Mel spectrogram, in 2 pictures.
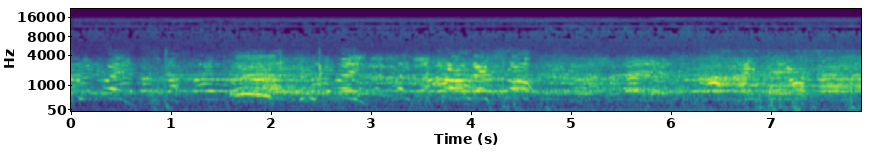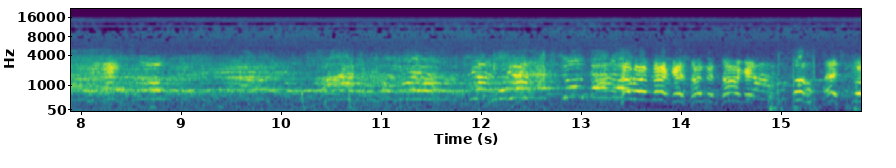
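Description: A crowd at a WBC super middleweight title boxing bout, Markus Beyer versus Glen Catley, keeps up a steady murmur and roar with rising swells, heard under continuous commentary talk.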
